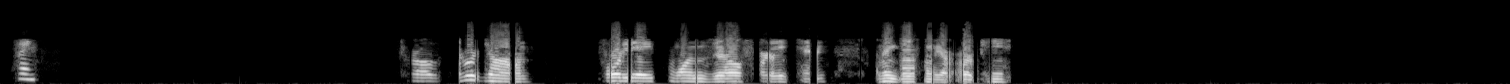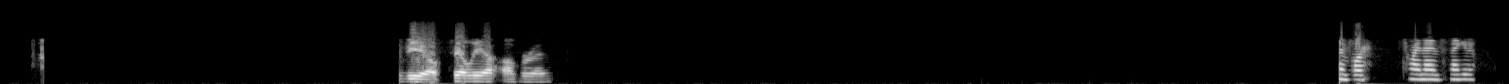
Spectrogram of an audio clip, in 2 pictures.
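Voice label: Mesa Police Department simulcast, scanner audio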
